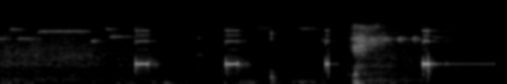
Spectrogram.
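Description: Interval timer sounding its countdown: four short beeps of the same pitch about a second apart, the last one loudest and held longer, signalling the end of a work interval. Birds chirp in the first second, and a brief noisy rustle comes just before the final beep.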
